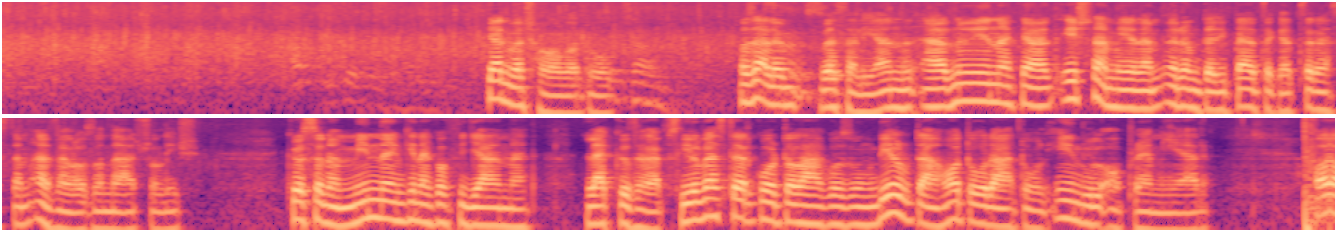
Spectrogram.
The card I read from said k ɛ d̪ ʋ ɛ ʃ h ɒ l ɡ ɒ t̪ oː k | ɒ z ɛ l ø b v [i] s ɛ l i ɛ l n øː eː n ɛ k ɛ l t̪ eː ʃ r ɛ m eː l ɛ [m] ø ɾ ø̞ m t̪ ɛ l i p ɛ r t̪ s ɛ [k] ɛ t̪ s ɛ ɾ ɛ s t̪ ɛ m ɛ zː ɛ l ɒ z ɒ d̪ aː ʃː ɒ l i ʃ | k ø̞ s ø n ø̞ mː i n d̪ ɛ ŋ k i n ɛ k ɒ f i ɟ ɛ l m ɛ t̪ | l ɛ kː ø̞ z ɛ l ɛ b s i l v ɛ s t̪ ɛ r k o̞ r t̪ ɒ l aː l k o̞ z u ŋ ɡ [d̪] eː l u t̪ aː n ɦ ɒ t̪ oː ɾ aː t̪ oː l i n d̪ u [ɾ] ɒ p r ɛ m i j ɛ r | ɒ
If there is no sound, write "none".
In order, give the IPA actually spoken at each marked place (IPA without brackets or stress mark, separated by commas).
ɛ, m, k, d̪, l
